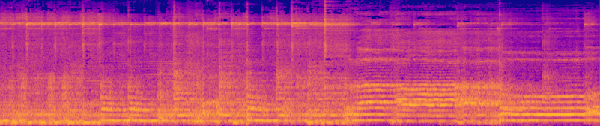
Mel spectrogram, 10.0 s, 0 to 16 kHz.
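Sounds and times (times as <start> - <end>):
percussion strokes: 0.0 - 10.0
man singing long line: 3.6 - 4.8, 5.7 - 10.0.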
